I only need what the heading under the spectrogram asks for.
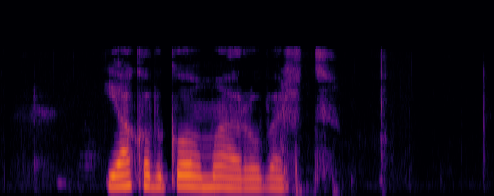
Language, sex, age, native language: Icelandic, male, 10, Icelandic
